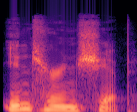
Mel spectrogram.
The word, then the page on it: internship: American English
